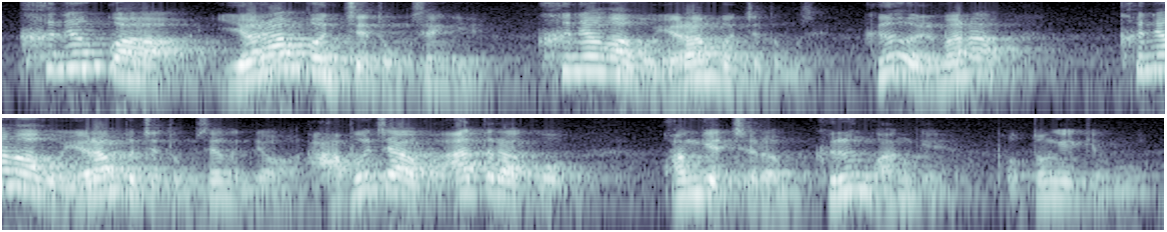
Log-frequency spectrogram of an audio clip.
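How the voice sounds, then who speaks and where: A man's voice: high-pitched, big pitch swings, moderate pace, pushed and bright, roomy sound. A male pastor giving an earnest, emphatic morning prayer sermon, repeating key phrases. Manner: earnest, repetitive, emphatic preaching.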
